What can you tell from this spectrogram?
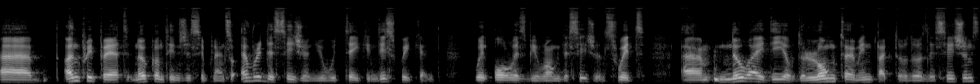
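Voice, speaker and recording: With a Belgian French accent, a man talks at a fairly quick pace and medium pitch with ordinary variation, recorded dry and close with no echo. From Belgium, French-speaking. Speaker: think tank director, panelist. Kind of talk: panel discussion.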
